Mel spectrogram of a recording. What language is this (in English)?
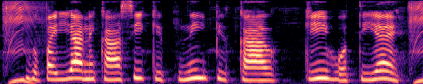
Hindi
